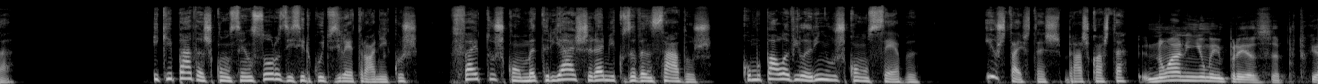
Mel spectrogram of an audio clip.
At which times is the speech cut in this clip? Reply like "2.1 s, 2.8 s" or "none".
none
